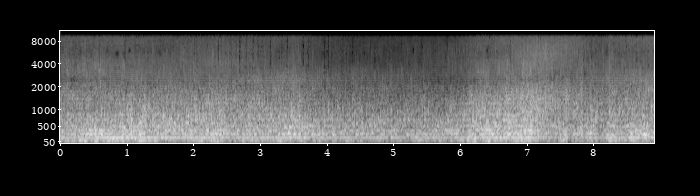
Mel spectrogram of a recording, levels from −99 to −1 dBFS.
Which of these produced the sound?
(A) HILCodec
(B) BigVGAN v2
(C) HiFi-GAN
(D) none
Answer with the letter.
B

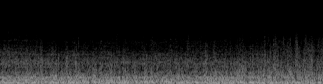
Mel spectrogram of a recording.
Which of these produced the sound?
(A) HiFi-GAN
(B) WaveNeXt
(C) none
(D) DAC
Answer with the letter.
C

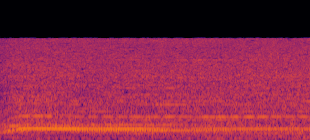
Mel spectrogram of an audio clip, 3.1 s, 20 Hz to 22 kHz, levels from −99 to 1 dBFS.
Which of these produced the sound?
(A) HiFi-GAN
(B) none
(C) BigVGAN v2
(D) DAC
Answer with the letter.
B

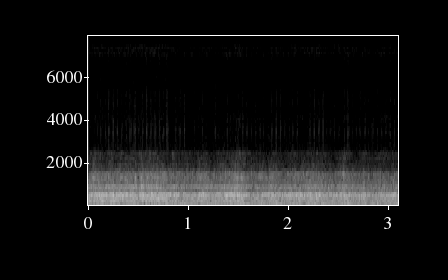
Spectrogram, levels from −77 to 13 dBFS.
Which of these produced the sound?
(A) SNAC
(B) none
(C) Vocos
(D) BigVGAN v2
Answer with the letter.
B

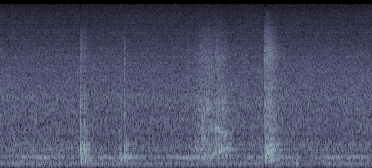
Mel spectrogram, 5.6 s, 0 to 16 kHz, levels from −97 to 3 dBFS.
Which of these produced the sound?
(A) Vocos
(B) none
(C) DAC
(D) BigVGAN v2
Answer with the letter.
D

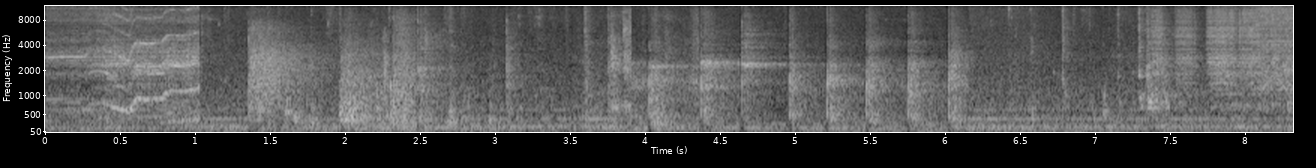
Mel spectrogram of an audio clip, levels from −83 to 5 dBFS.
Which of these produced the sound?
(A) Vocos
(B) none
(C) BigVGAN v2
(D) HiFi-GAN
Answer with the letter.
B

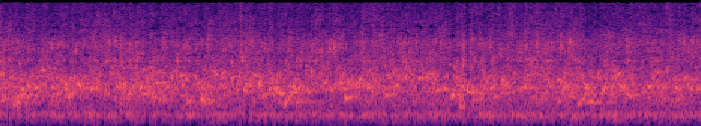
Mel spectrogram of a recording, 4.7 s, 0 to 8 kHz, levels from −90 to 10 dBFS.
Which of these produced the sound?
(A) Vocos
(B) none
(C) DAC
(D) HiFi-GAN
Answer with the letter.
B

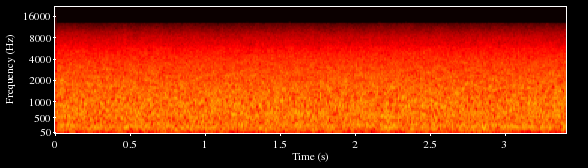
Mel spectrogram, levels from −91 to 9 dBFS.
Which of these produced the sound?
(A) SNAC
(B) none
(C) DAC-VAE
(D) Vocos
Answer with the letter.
C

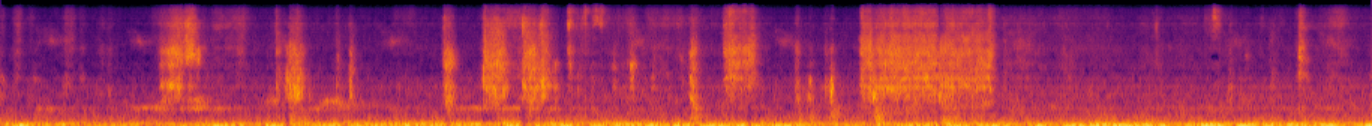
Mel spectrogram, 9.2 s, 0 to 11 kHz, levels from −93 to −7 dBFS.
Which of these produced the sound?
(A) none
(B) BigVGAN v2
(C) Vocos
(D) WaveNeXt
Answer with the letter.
D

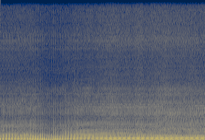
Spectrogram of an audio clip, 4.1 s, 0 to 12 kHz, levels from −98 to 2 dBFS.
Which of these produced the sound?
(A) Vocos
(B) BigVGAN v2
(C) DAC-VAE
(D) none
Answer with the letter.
C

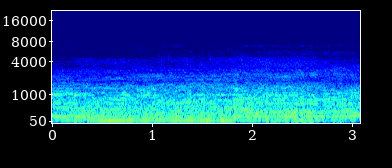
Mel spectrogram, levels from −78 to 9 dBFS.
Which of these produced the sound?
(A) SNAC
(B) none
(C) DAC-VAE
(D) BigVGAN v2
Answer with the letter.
A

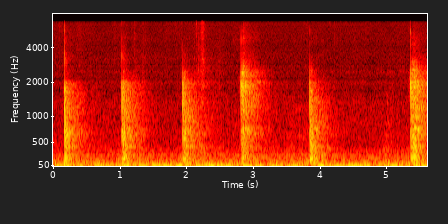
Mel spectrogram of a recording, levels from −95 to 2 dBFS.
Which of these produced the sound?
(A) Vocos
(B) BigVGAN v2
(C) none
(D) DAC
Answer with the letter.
D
